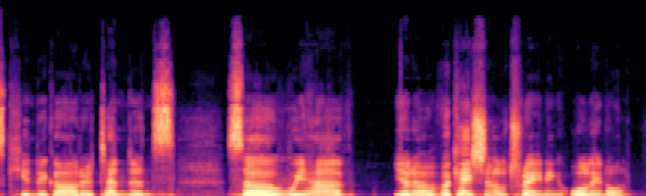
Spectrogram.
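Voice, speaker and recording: A middle-aged woman from Sweden talks on a conference panel, chatty and wry, with plenty of ums along the way. Her voice is smooth and clear and sits a little high. The sound is close and dry. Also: dry recording. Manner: chatty, wry asides, frequent fillers. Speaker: teacher at a vocational school, panel speaker. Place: conference hall, standing before an audience.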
